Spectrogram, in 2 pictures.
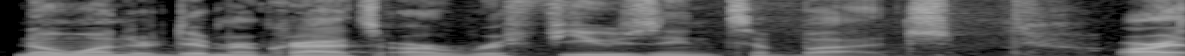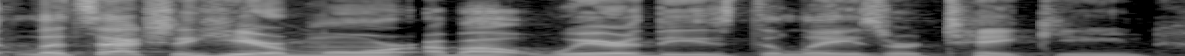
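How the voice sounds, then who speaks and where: Man, American accent, mid-pitched, political commentary host, speaking straight to viewers. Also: a little fast, a little mellow.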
